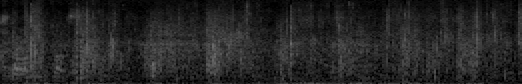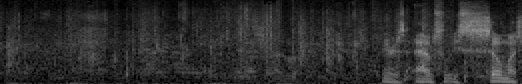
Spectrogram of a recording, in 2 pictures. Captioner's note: background chatter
